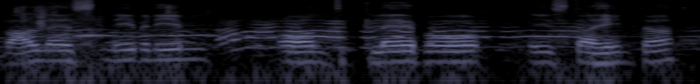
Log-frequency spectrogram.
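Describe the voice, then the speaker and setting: A man doing live race commentary, building to excited calls near the finish. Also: fairly high pitch, unhurried, very noisy. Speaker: sports commentator.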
